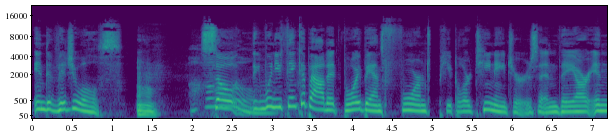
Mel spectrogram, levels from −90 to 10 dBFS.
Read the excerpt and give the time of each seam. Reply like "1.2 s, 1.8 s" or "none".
1.2 s, 3.9 s, 4.4 s, 5.0 s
